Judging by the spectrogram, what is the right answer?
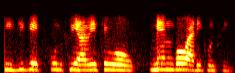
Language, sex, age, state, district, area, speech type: Gujarati, female, 30-45, Gujarat, Aravalli, urban, conversation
